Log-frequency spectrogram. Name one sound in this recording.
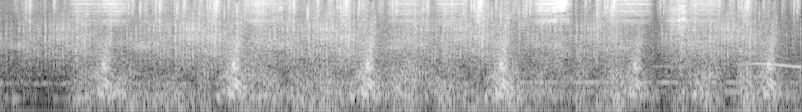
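Footsteps crunch slowly over rough ground.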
